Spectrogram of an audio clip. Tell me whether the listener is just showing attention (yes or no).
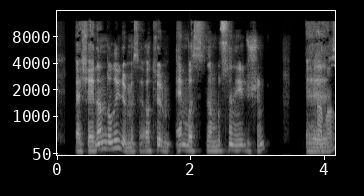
yes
